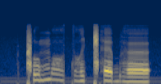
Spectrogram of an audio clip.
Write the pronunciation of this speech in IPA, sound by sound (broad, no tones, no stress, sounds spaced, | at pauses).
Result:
ǁ u m ɔ̤ t̪ ɔ̤ i̯ ǁʰ ɛ bʱ œ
